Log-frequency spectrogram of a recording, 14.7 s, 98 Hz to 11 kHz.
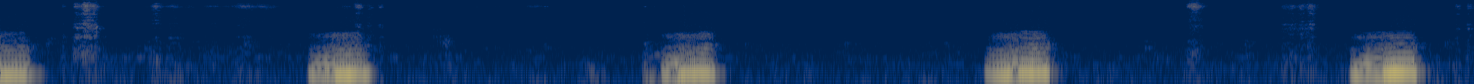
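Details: A sleeping puppy snoring: regular rough, buzzing breaths at about 17 a minute with soft whistly sounds between.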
